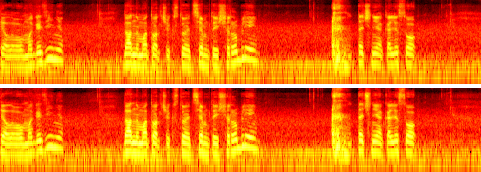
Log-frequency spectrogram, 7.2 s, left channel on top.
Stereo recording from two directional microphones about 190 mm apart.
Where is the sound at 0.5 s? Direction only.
10° left (ahead or behind).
